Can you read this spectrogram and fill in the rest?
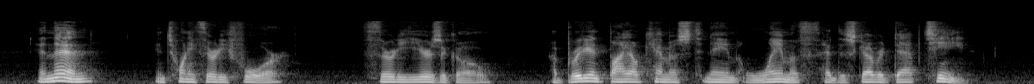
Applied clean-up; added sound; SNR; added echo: none; none; none; none.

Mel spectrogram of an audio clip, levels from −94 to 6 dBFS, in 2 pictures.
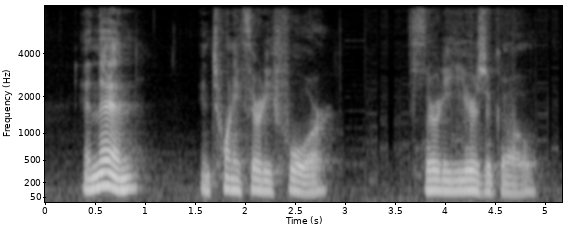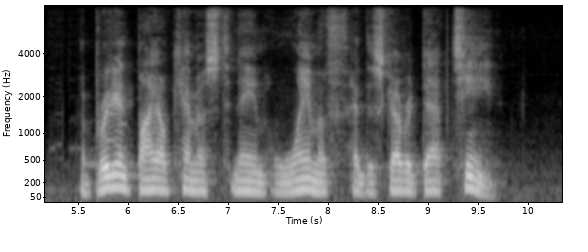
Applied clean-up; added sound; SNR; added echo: neural separator model SepFormer DNS4.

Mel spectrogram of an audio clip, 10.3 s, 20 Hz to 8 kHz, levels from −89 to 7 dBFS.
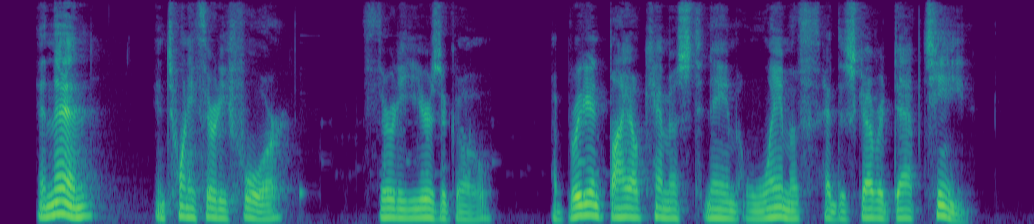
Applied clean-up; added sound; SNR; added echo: neural mask model DeepFilterNet 3.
